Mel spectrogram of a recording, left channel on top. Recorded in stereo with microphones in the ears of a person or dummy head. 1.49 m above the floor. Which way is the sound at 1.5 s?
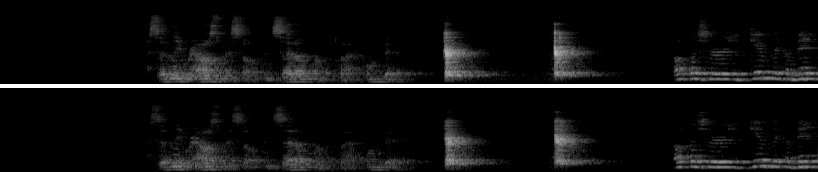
40° left (ahead or behind).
